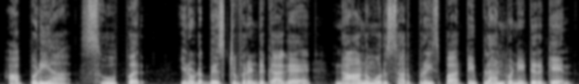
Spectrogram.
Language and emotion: Tamil, surprised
